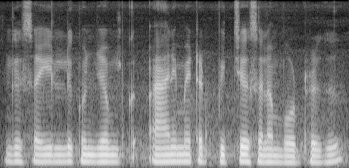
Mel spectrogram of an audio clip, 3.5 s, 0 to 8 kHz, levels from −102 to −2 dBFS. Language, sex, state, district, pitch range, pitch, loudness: Tamil, male, Tamil Nadu, Kanyakumari, 120-125 Hz, 120 Hz, -17 LUFS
